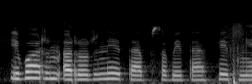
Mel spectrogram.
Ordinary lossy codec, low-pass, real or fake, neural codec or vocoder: none; 7.2 kHz; real; none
